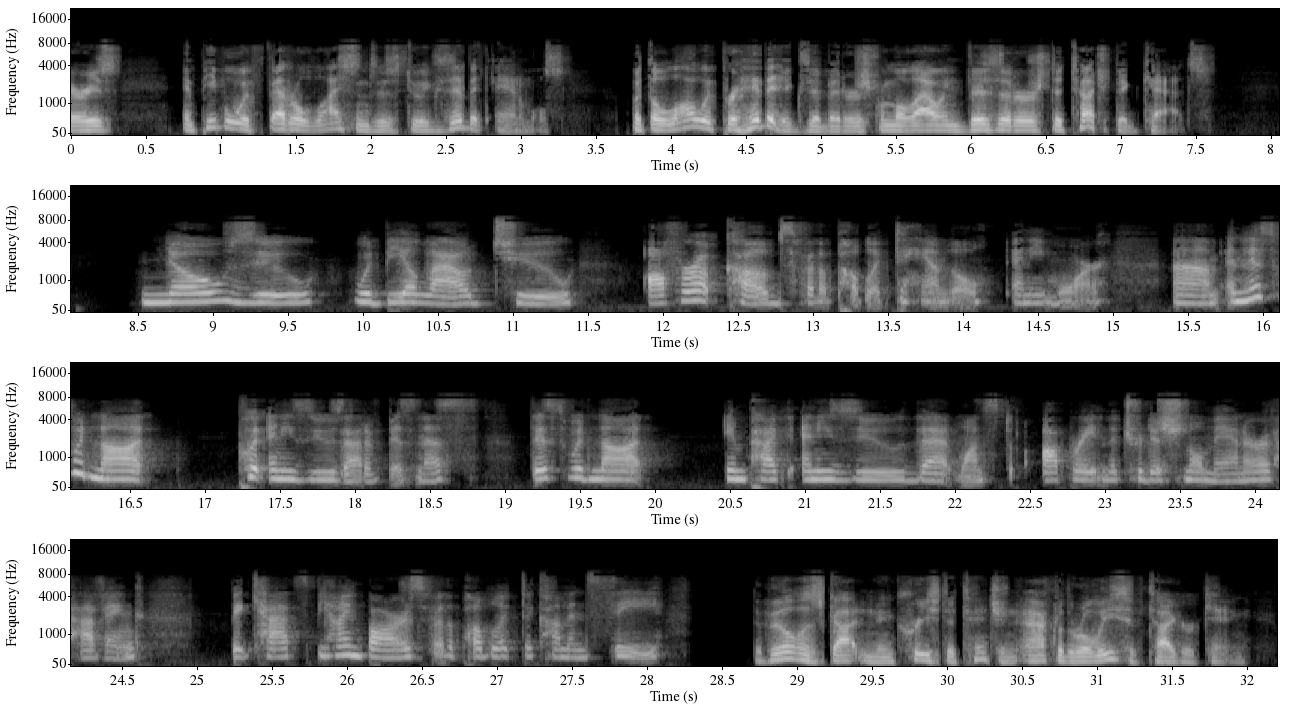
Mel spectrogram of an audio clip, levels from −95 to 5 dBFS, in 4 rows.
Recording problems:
garbled, watery; badly; nothing above 7.5 kHz
abrupt cut into speech; at the start

